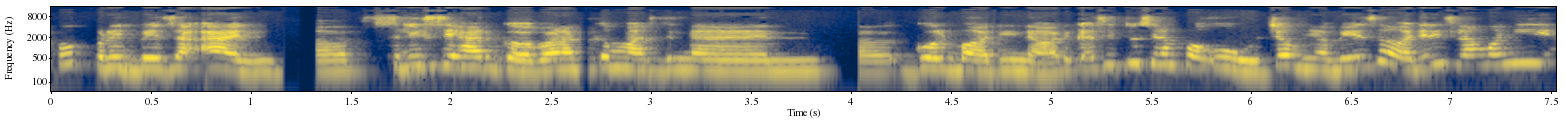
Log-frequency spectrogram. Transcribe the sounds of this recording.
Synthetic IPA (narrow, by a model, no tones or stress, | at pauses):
apəpəɾibezaʔanʔəsəlisiɦarɡabaɾaŋkəmasdəŋanɡolbadinadəkat̪̚s̬it̪usinãmpaʔod͡ʒəmuɲabezad͡ʒadislamanĩ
